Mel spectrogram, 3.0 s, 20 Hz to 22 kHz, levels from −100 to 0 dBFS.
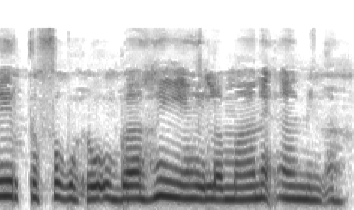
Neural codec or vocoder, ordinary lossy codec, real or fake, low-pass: codec, 44.1 kHz, 7.8 kbps, Pupu-Codec; AAC, 32 kbps; fake; 19.8 kHz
